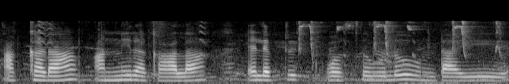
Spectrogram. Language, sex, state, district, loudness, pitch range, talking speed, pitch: Telugu, female, Andhra Pradesh, Annamaya, -18 LUFS, 185-210 Hz, 70 wpm, 195 Hz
